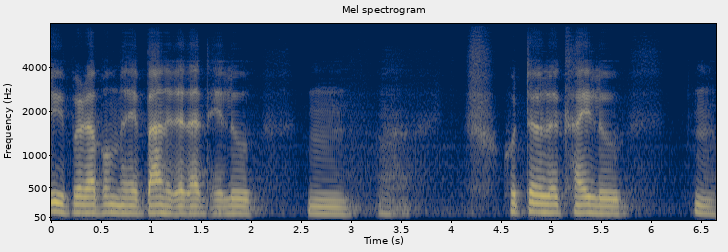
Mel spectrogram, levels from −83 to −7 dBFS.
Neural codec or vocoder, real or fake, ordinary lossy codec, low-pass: codec, 16 kHz, 0.2 kbps, FocalCodec; fake; none; none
